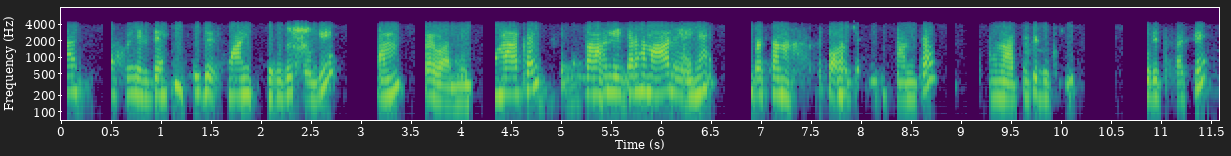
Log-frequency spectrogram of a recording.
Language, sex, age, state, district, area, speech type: Hindi, female, 45-60, Uttar Pradesh, Pratapgarh, rural, conversation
